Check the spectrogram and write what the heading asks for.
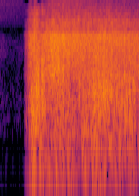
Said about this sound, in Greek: Είναι η στιγμή που το μοιραίο ελικόπτερο απογειώνεται για να συνδράμει στην κατάσβεση τη φωτιά που έχει ξεσπάσει στη Σάμο.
